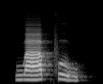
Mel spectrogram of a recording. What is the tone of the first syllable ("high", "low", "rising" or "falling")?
rising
